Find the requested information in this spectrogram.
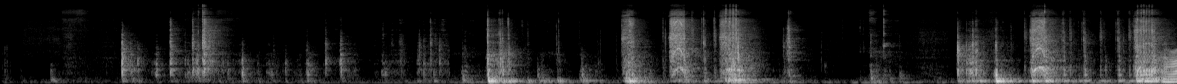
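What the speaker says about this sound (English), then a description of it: "So we'll just line up holes and" A cockpit mount being screwed into place with a power tool: several loud bursts of whirring and clattering separated by quieter handling noises and short pauses, close by, with no speech.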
